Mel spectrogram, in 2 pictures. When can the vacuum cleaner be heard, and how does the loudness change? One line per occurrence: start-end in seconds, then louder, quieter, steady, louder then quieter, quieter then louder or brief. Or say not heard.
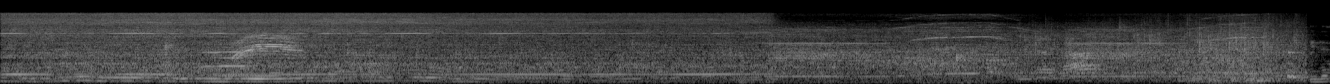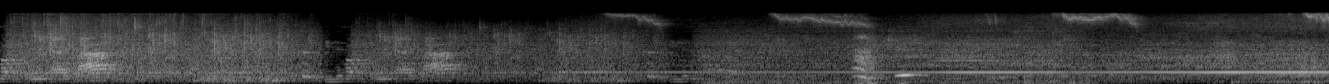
0.0-12.7 quieter
18.8-26.5 louder.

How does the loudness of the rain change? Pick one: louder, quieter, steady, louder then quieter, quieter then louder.
louder then quieter.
